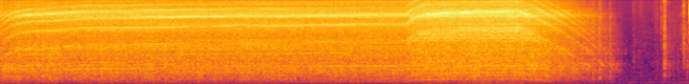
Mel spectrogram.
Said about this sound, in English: What kind of blender are you using? This is a Ninja.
